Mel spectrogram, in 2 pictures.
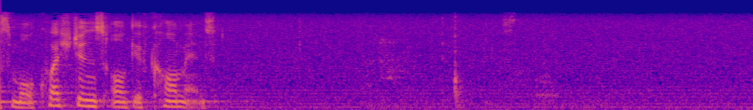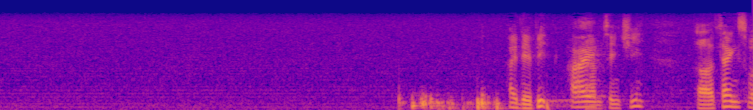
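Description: A middle-aged woman speaks calmly through a microphone in a large room, with long pauses.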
